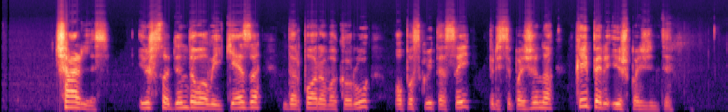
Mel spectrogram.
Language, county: Lithuanian, Vilnius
